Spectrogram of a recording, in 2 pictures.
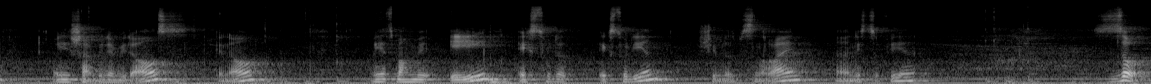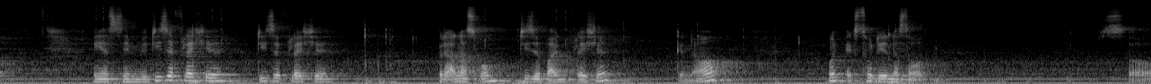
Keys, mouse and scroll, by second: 0.8 click, 2.7-3.4 middle drag, 4.9 e, 9.8 click, 10.3-11.1 middle drag, 13.6 shift+click, 16.2 click, 17.0 shift+click, 17.7-18.5 middle drag, 20.4 e.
